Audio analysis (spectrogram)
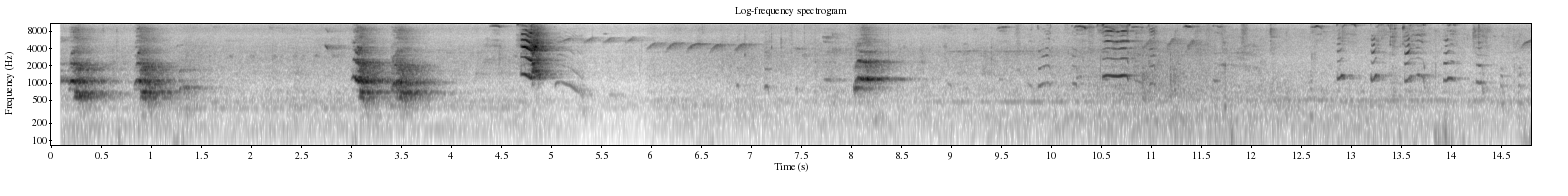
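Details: Black and white Labrador Retriever puppies, male and female, in Punjab: about six sharp, loud barks, some in quick pairs, spread over the first eight seconds, then softer high whimpering squeaks and chirps near the end.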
